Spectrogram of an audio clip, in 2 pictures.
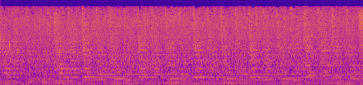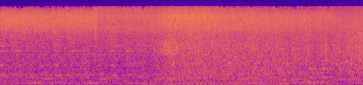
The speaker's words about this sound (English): That is a serious amount of ice coming around the corner.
